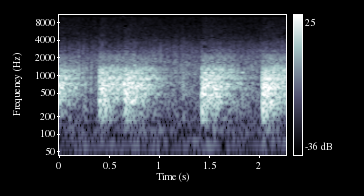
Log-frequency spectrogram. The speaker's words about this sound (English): Those were shots.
